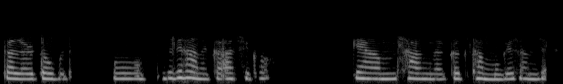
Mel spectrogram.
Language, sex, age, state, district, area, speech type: Manipuri, female, 30-45, Manipur, Kangpokpi, rural, conversation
